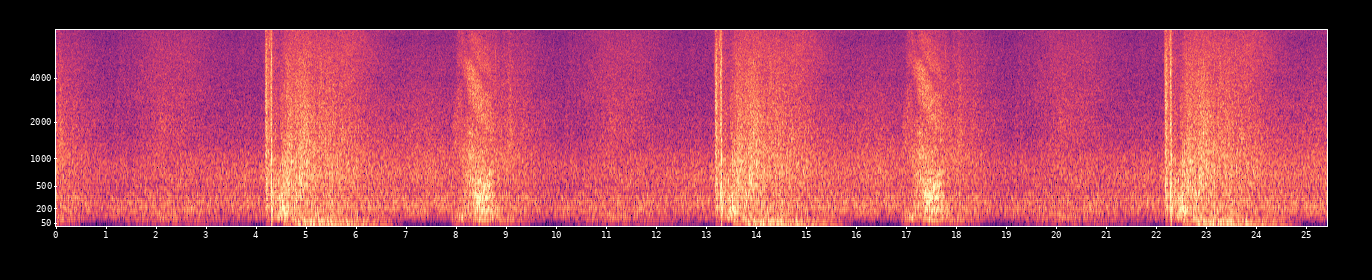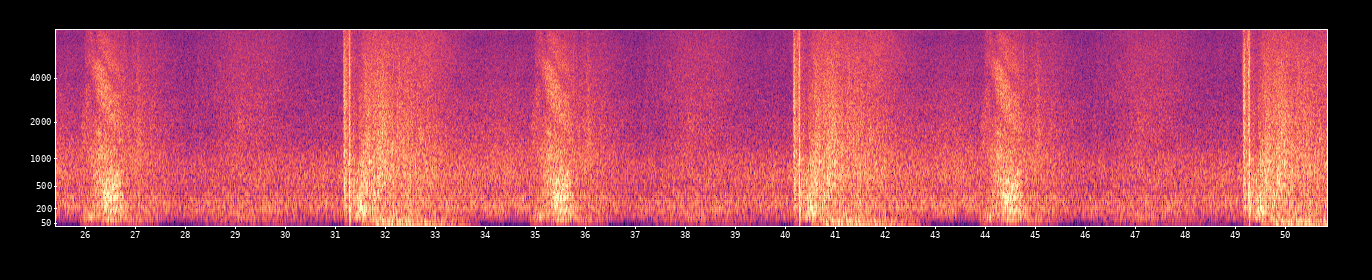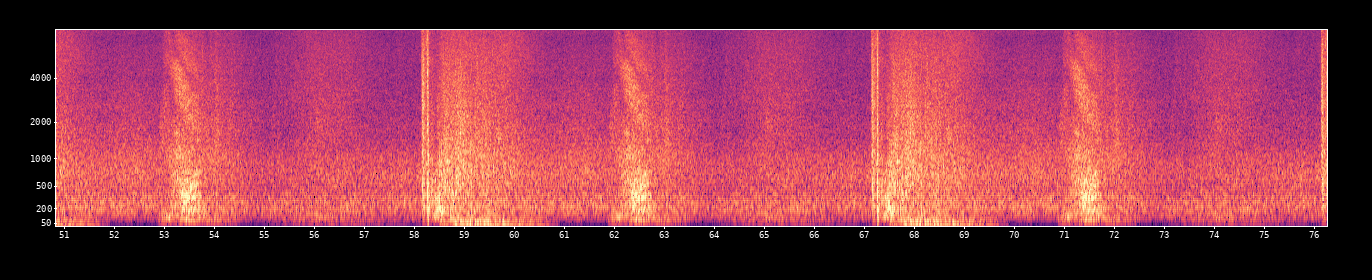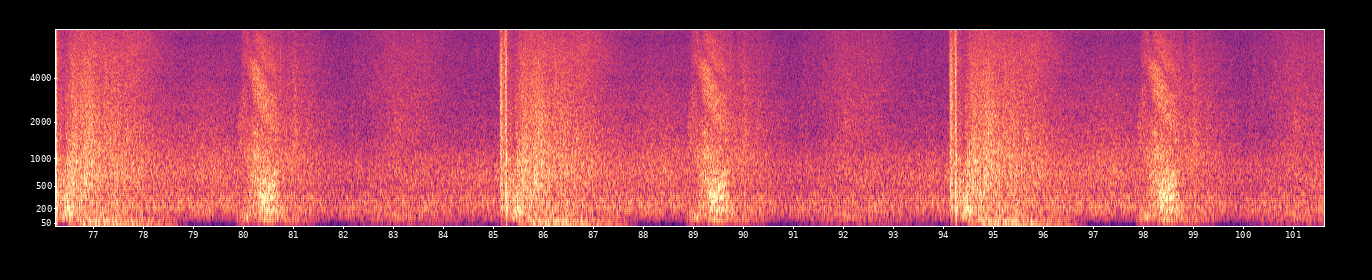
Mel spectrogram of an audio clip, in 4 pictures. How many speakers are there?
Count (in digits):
0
